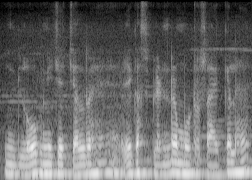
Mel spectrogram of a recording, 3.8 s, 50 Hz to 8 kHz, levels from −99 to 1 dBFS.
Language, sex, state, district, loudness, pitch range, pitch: Hindi, male, Bihar, Patna, -17 LUFS, 115-130 Hz, 120 Hz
